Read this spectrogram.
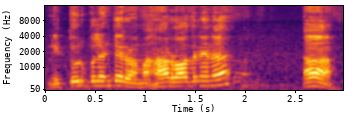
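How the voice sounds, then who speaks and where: Fervent preaching man, slightly high voice. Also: unhurried. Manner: fervent, repetitive preaching with rhetorical questions. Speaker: pastor. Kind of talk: sermon.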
